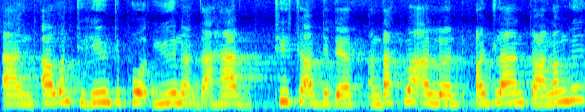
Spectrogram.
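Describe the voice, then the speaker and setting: Over noticeable background noise, a woman speaks at a moderate pace with a high pitch and fairly even intonation. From Australia, Lebanese family. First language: Arabic. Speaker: deaf researcher and panelist. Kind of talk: panel discussion.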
